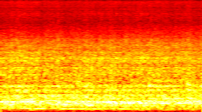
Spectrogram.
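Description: Grindcore band playing live: a loud, unbroken wall of distorted electric guitar and bass with drums.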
